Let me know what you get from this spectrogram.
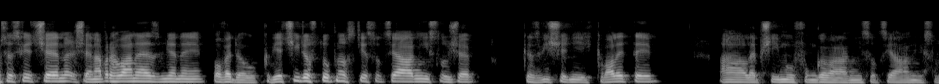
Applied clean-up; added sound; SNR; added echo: neural mask model Resemble Enhance denoiser.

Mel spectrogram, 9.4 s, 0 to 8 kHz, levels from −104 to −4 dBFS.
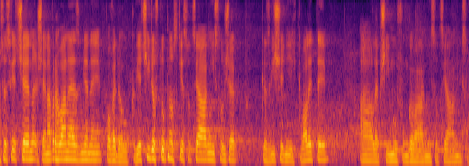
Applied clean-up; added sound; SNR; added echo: none; Siren; 15 dB; none.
